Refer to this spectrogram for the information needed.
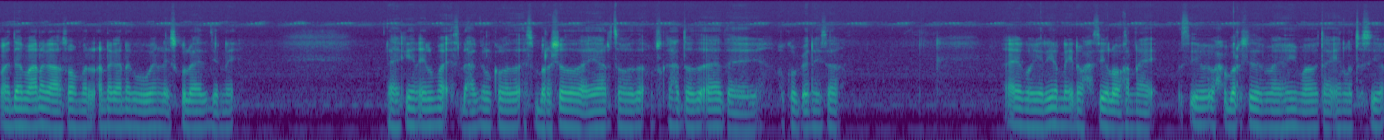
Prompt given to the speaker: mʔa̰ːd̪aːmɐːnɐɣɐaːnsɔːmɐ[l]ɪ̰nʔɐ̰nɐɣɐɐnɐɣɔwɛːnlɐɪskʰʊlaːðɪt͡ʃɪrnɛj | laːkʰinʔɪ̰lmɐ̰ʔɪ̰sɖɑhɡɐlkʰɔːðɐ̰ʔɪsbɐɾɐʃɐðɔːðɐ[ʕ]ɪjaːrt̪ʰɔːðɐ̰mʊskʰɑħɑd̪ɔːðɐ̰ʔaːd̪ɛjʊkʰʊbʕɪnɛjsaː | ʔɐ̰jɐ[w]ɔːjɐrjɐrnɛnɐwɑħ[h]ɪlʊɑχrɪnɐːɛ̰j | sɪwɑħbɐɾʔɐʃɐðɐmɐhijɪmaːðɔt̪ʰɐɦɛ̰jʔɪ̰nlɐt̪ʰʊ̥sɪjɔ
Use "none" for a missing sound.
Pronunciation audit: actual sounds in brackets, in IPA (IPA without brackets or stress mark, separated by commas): ɾ, ʕ, ɣ, s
